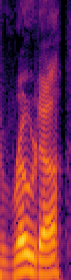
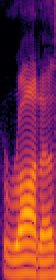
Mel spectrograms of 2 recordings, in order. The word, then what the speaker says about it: Rhoda: calling us out that it is rhoda for the long o and not rada so we apologize for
